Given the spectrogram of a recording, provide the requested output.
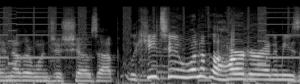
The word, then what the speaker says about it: Lakitu: And yes, it is pronounced Lakitu.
